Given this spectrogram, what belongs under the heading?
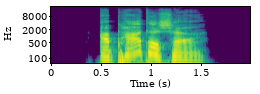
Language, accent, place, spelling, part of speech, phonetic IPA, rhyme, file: German, Germany, Berlin, apathischer, adjective, [aˈpaːtɪʃɐ], -aːtɪʃɐ, De-apathischer.ogg
- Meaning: 1. comparative degree of apathisch 2. inflection of apathisch: strong/mixed nominative masculine singular 3. inflection of apathisch: strong genitive/dative feminine singular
